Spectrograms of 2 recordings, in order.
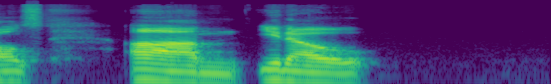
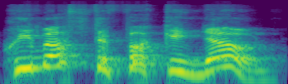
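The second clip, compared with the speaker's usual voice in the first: higher, louder sneering parody; mocking accusers; 8 semitones higher, 4 dB louder than usual. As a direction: mimic the accusers with a raised, scornful voice. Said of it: "But they go like".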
